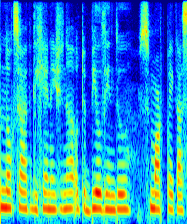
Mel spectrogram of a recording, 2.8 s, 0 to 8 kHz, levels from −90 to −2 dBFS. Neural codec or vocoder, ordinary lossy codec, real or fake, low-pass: codec, 16 kHz, 0.8 kbps, ZipCodec; none; fake; none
